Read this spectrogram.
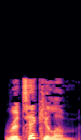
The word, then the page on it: reticulum: British English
